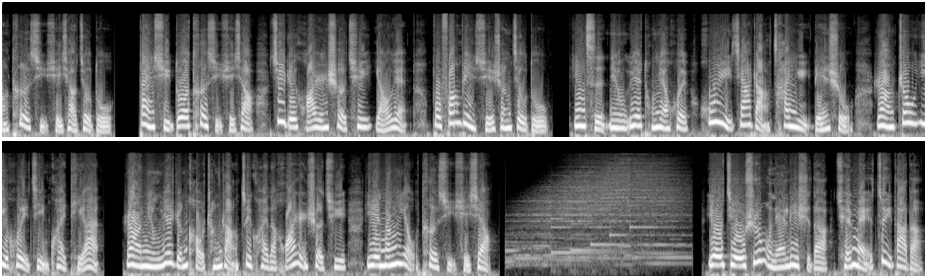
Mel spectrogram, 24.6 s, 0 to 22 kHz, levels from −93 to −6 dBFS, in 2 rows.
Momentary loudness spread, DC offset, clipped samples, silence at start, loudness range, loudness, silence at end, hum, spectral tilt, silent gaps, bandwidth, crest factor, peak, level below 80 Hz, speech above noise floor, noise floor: 10 LU; 0.2%; under 0.1%; 0 s; 3 LU; -14 LUFS; 0.05 s; none; -6 dB/octave; 1.51-1.81 s, 7.34-7.55 s, 13.67-13.90 s, 18.94-18.98 s; 16 kHz; 8 dB; -6 dBFS; -34 dBFS; 26 dB; -40 dBFS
